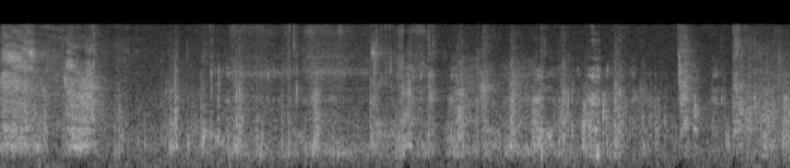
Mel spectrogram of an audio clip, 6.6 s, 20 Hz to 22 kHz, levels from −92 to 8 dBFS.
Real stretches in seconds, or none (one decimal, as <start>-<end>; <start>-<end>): 0.0-6.6

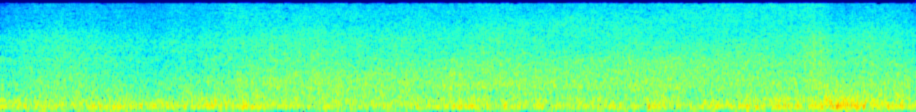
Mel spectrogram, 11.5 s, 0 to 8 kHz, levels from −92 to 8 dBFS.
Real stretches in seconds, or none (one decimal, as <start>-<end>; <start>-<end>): 0.0-1.7; 9.3-11.1

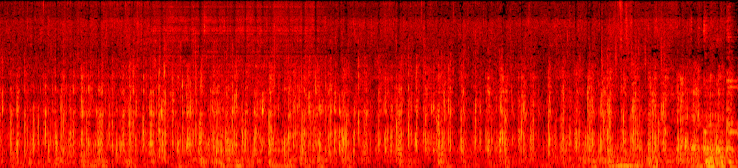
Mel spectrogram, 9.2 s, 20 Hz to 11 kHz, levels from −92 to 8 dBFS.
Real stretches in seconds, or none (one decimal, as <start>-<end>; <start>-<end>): 0.0-1.9; 4.1-9.2

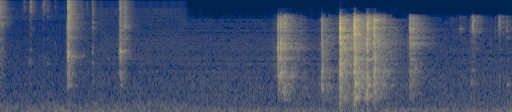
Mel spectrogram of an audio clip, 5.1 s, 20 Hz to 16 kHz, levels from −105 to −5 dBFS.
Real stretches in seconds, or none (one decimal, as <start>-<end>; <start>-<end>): 0.0-1.0; 4.1-5.1

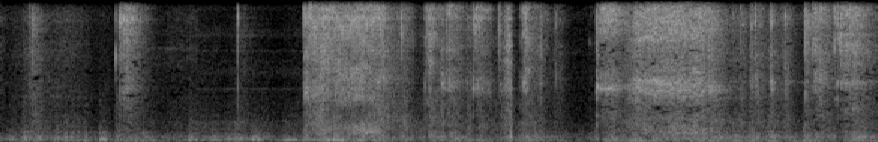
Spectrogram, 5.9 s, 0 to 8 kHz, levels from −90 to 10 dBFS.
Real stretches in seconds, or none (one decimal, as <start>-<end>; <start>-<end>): 0.0-1.3; 3.6-5.9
